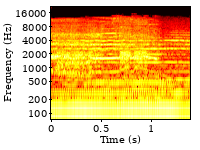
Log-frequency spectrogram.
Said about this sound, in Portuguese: Eu não sei qual foi o galo que cantou, eu sei que o galo cantou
